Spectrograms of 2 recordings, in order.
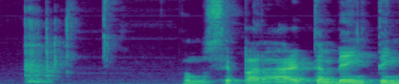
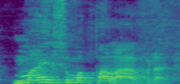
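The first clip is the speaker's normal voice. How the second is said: normal talking voice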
